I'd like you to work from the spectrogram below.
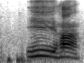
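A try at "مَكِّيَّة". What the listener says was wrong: কি হা না ইয়া, ওই হা। আচ্ছা দেখেন সূরাতুন নাস মাক্কিয়া সূরাতুন দেখেন সহজ ম্যাক। বলেন বলেন মিম কাপ জবর মাক। হ্যাঁ, কাফিয়া জের কি। মাক্কি মাক্কি একটু ধাক্কা দেয়।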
